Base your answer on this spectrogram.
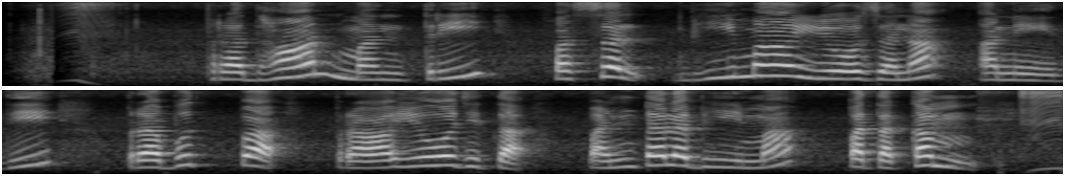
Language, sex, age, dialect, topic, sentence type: Telugu, female, 41-45, Central/Coastal, agriculture, statement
